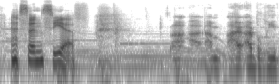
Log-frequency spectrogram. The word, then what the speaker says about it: SNCF: an official from the French stateowned rail company Snickf. SNCF.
